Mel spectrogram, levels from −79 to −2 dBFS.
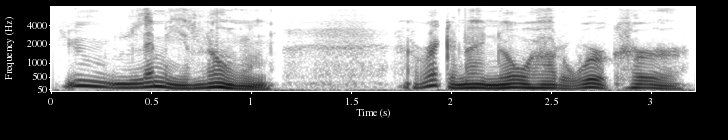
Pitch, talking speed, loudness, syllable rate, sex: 120 Hz, 205 wpm, -15 LUFS, 6.1 syllables/s, male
